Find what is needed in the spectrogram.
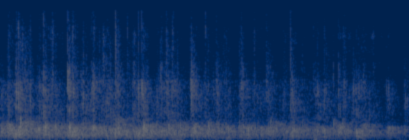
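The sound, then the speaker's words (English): Applause fills the California State Senate chamber as members and guests clap for honorees. The clapping is dense, steady and fairly loud, running unbroken for the whole stretch before easing slightly at the end. “Please join me in a round of applause to celebrate all of their hard work.”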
